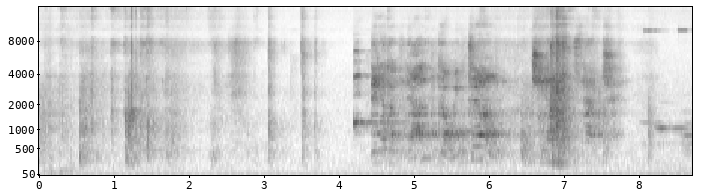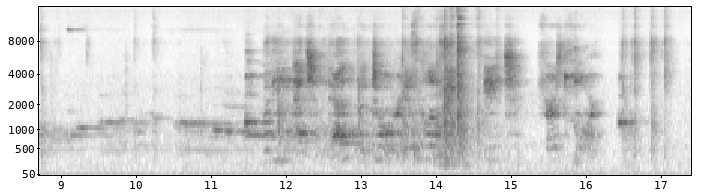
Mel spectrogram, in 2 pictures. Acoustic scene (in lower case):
elevator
